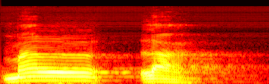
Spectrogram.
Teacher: nun sukun bertemu lam namanya idgham bila gunah hanya masuk tanpa mendengung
